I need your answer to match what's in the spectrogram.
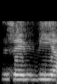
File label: "rebja", Proto Germanic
